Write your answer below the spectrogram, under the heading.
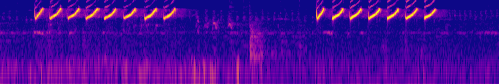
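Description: Cinereous tit (gelatik batu) singing its 'wucit-wucit' song: two runs of seven or eight sharp, rising whistled notes, about four a second, with a pause of about two seconds between them.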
